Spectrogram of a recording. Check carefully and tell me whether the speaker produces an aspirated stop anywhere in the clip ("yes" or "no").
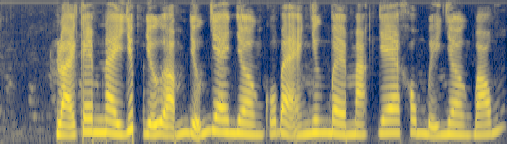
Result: no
